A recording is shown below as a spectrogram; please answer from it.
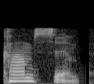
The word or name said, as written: comsymp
